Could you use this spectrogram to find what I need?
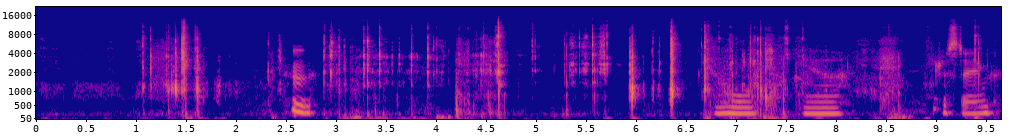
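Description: Plastic parts click and snap as a computer mouse is handled.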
